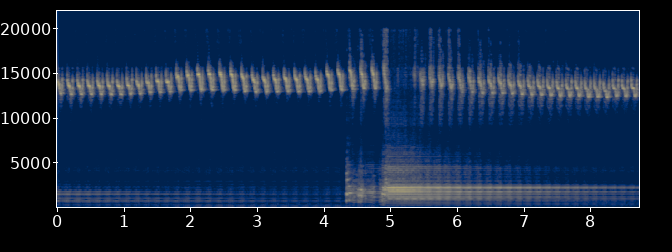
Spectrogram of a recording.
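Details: Homebuilt tube bass amplifier being adjusted via control grid bias pot; a pulsing warbling high tone throbs about twice a second, tremolo-like, then turns into a louder squeal; amplifier oscillation, cause not confirmed.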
